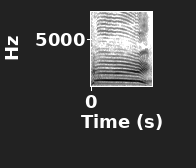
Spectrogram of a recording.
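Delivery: very high, loud, long cheer; roaring imitation of a delighted crowd. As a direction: shout a huge drawn-out cheer. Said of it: "And the crowd goes".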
